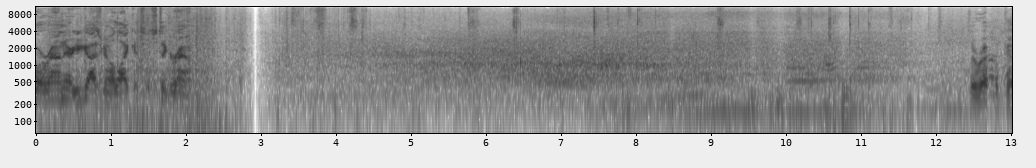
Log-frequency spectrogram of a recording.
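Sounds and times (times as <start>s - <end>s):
low engine hum: 3.0s - 13.0s
car driving past: 4.4s - 13.0s.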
